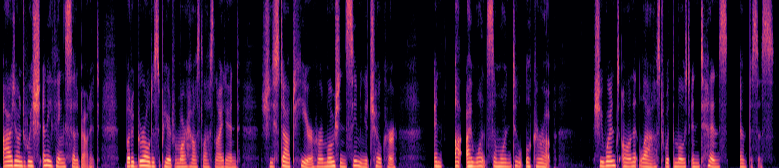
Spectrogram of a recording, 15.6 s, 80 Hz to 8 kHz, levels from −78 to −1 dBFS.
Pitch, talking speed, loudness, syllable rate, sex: 180 Hz, 165 wpm, -20 LUFS, 5.1 syllables/s, female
